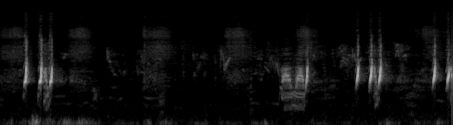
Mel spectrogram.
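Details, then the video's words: Short sharp chirp triplets from common quail, a hunting lure for morning, come in separated bursts with quiet pauses between and a soft rasping note midway. "Batair ki awaz | common quail calling"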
